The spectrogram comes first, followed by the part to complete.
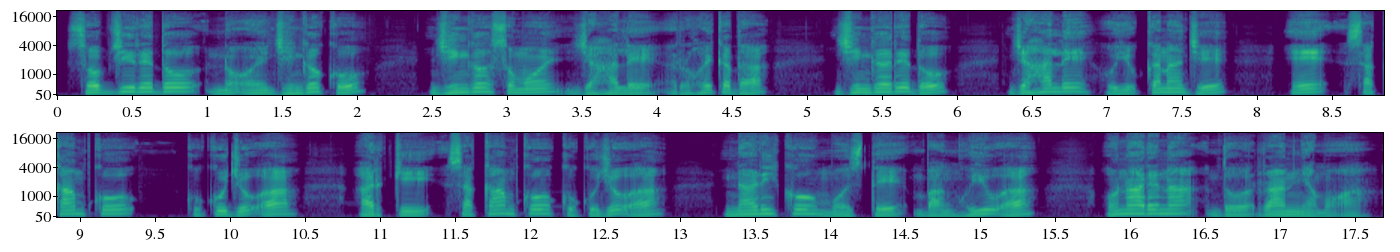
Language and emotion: Santali, neutral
